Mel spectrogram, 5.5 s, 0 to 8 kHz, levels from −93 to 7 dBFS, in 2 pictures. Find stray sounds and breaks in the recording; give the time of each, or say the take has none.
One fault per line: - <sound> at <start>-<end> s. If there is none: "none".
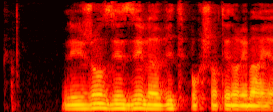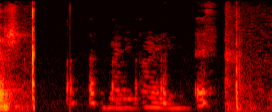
- laugh at 3.4-4.9 s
